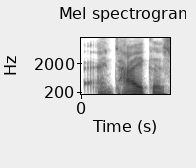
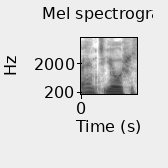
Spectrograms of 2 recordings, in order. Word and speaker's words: Antiochus: What I do want to bring about though is that look how many epiphanies antio Antiochus or antioshas however you want to um uh pronounce it right look how many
